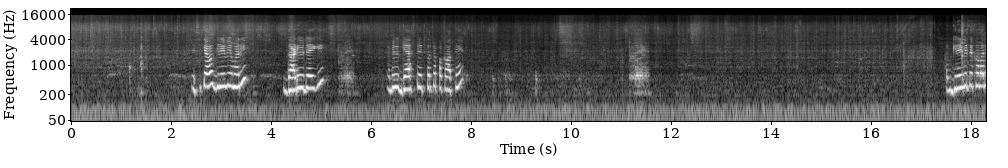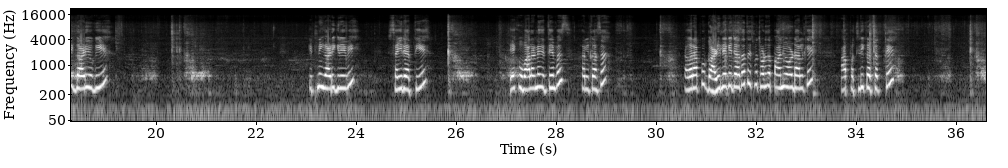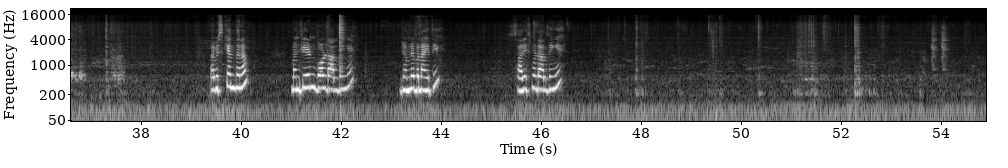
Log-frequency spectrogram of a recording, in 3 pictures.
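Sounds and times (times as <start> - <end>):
gravy sizzling and bubbling: 0.0 - 54.9
spoon stirring in a pan: 0.1 - 22.4, 25.8 - 27.8, 28.8 - 30.6, 31.3 - 39.3, 51.0 - 54.3
spoon stirring thick gravy: 19.0 - 21.4, 25.8 - 27.5, 29.1 - 30.6, 34.2 - 38.0.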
